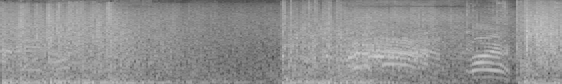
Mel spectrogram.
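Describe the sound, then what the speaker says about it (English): Ship cannons in Assassin's Creed Rogue fire a volley as heavy booming blasts, with a loud burst early and another near the end, over rumbling naval battle noise and shouting voices. "They're firing a volley!"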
